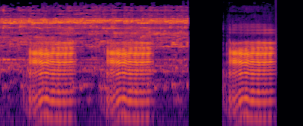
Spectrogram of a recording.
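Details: Wild goat being caught by shepherds in Crete, giving three loud, wavering, nasal bleats, two long and one shorter after a brief silence, over a steady high ringing of bells.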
